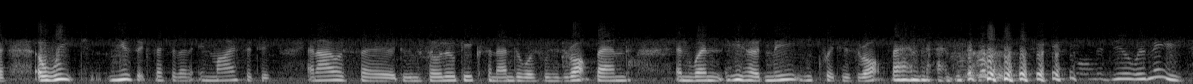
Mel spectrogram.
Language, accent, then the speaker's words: English; Denmark; English is a second language; I'm a foreigner, you might not understand me very well, so I'll just repeat it. So that is 1-800, I'm from Denmark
